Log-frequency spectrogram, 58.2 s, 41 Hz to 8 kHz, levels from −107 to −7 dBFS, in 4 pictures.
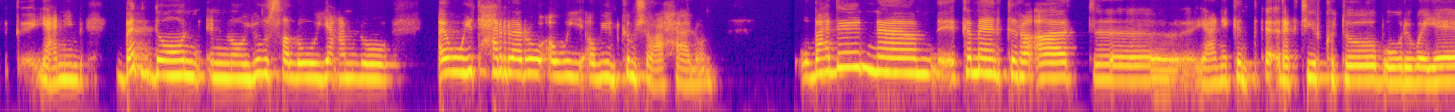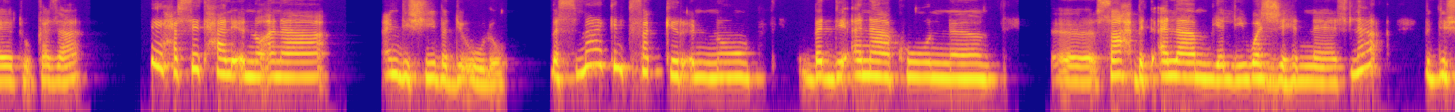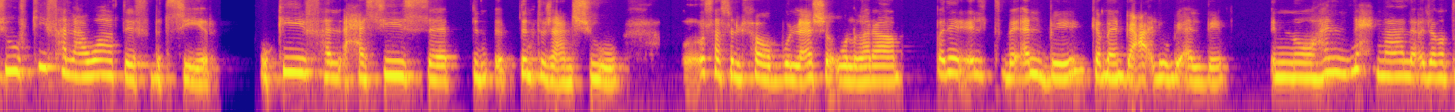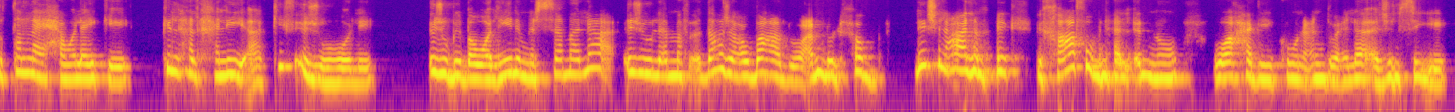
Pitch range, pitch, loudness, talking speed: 195-245 Hz, 215 Hz, -15 LUFS, 100 wpm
